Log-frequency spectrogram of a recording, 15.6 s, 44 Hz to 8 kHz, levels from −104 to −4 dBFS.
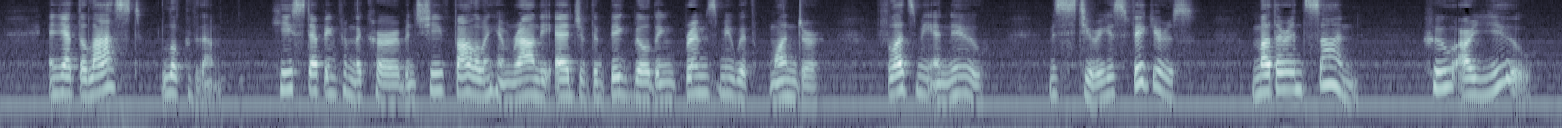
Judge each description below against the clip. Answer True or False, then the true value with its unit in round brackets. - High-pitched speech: False (170 Hz)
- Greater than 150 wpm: False (145 wpm)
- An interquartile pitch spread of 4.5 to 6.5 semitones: True (5.1 semitones)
